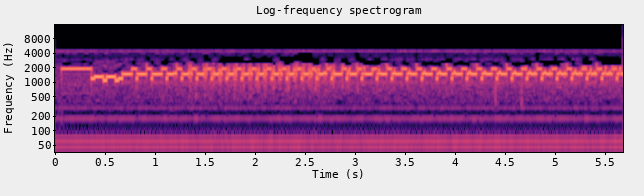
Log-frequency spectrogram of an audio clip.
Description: SSTV (slow-scan television), Robot 36.
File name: sat / AO-51 14Jul2010 SSTV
